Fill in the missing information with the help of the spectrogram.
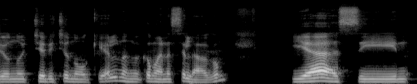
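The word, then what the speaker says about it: يس: വന്നാൽ അത് മദ് ലാസിമാണ് സീൻ ഇവിടെ ഉച്ചരിക്കേണ്ടത് യാസീൻ മറിച്ച് യാസീൻ എന്ന് ഉച്ചരിക്കാൻ പാടില്ല യാ എന്ന് സാധാരണ ദൈർഘ്യത്തിൽ നീട്ടിയാൽ മതി സീൻ എന്നുള്ളത് കുറച്ചധികം നീട്ടണം അവിടെ എന്താണ് മദ്ലാ നാസിമാണ് ഇത്തരത്തിൽ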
